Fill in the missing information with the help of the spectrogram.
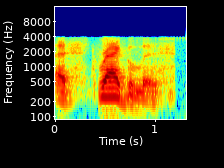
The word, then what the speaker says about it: astragalus: There's a herb called astragalus. Let me spell it for you. A-S-T-R-A-G-A-L-U-S.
